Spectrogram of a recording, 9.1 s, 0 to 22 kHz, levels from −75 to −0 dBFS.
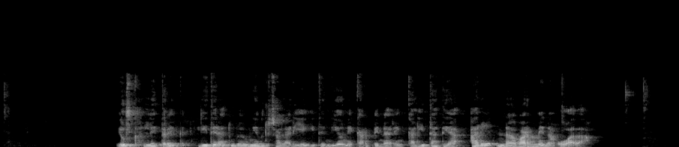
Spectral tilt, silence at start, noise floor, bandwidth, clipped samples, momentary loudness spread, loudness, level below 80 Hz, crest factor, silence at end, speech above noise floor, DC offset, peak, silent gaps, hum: -6.5 dB/octave; 1.55 s; -81 dBFS; 11.5 kHz; under 0.1%; 8 LU; -25 LUFS; -68 dBFS; 20 dB; 1.15 s; 56 dB; under 0.1%; -6 dBFS; none; none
